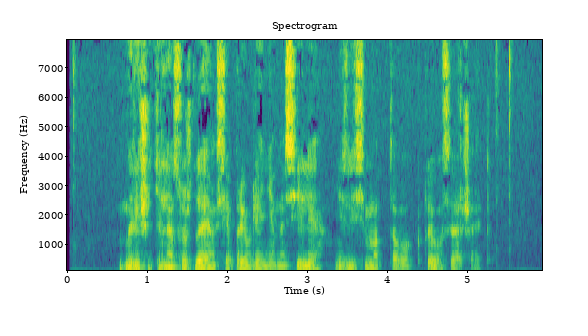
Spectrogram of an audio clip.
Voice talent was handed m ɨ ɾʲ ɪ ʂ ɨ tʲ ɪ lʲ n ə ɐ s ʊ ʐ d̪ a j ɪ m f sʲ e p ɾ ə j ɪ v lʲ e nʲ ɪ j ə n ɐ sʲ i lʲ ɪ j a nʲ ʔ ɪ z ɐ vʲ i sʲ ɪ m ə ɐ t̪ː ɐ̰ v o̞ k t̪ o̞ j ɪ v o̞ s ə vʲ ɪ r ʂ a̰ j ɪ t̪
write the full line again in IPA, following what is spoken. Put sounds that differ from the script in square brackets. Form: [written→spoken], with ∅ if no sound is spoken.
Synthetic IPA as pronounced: m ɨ ɾʲ ɪ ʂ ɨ tʲ ɪ lʲ n ə ɐ s ʊ ʐ d̪ a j ɪ m f sʲ e p ɾ ə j ɪ v lʲ e nʲ ɪ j ə n ɐ sʲ i lʲ ɪ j [a→ə] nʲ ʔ ɪ z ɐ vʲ i sʲ ɪ m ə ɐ t̪ː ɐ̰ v o̞ k t̪ o̞ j ɪ v o̞ s ə vʲ ɪ r ʂ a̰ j ɪ t̪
